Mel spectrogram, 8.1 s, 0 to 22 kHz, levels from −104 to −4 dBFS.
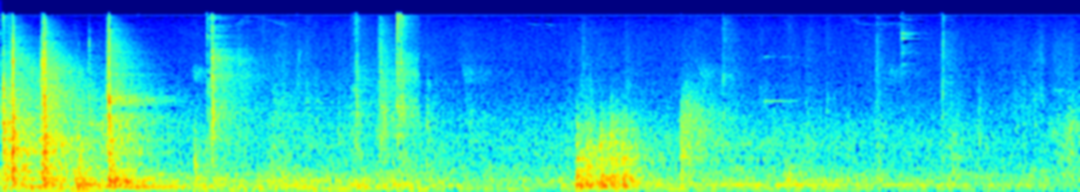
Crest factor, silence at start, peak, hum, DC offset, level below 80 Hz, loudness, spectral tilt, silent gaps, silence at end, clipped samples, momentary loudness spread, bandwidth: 30 dB; 0 s; -4 dBFS; none; under 0.1%; -48 dBFS; -31 LUFS; -4 dB/octave; none; 0 s; under 0.1%; 21 LU; 16.5 kHz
